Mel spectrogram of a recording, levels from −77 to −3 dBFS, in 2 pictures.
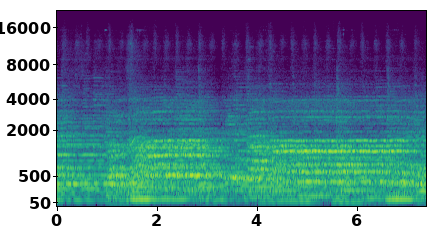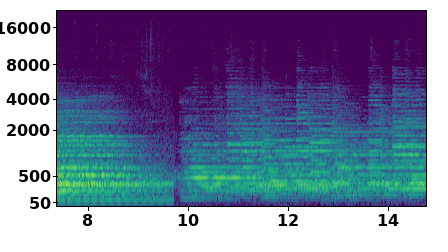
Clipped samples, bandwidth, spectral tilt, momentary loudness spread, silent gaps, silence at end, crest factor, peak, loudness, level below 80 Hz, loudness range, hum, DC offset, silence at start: under 0.1%; 17 kHz; -6.5 dB/octave; 13 LU; none; 0 s; 16 dB; -2 dBFS; -18 LUFS; -44 dBFS; 11 LU; none; under 0.1%; 0 s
